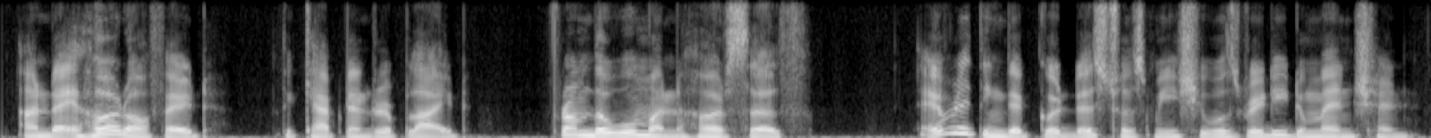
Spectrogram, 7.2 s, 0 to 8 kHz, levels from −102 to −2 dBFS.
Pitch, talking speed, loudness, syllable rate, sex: 160 Hz, 185 wpm, -19 LUFS, 5.6 syllables/s, male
